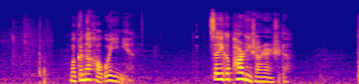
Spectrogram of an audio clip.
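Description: A young woman talks calmly and thoughtfully, close by.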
